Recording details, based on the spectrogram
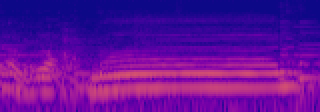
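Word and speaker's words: الرحمن: et il nous dit lorsque vous prolongez al Rahman vous l'imaginez que vous l'avez dit la prononciation des Elif seette fois donc vous le répétez et vous le promz vous dites al Rahman et lorsque vous dites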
